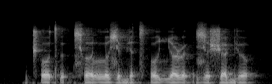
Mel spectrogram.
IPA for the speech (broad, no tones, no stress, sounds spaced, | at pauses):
t͡ʃʼ o tʼ ɯ ʔ t͡ɕʰ ɤ lː o ʑ œ bʲ a t͡sʼ o ʎ œ ɭ ɯ ʔ ə̰ ʑ ɤ ʃ œ bʲ o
